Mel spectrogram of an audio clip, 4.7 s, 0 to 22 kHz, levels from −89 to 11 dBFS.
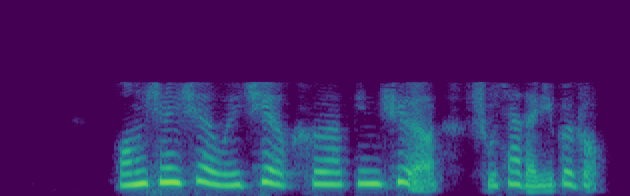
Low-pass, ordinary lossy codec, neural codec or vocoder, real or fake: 7.2 kHz; AAC, 16 kbps; codec, 16 kHz, 0.5 kbps, X-Codec, WavLM features, trained on Multilingual LibriSpeech; fake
